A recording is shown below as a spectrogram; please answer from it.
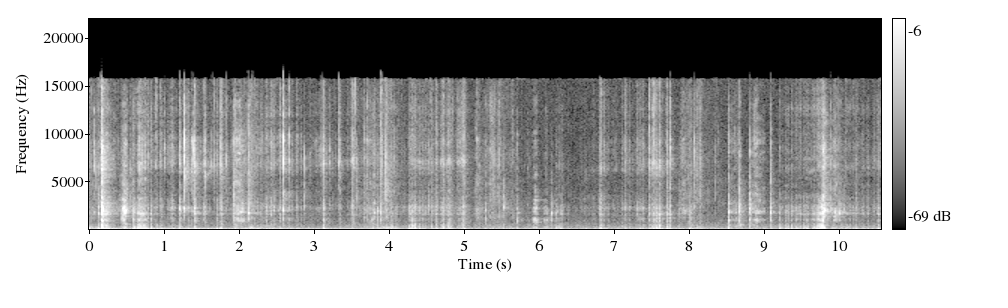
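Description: A box-cutter blade shaves thin slices off a solid orange bar of soap. Quiet, dry scraping and crisp cutting strokes repeat steadily, with bright edges on each pass over a low, steady hum.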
